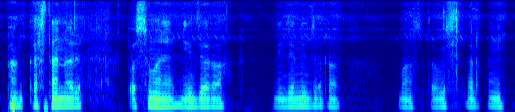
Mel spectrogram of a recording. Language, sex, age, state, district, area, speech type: Odia, male, 18-30, Odisha, Jagatsinghpur, rural, spontaneous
